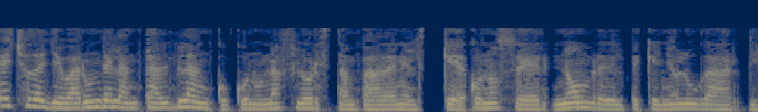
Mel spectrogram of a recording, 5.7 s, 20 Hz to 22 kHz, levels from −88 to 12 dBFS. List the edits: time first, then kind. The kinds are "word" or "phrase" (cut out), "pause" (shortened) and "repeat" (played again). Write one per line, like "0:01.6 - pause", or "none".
0:02.4 - word
0:03.1 - word
0:03.5 - word
0:04.1 - word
